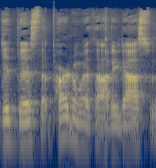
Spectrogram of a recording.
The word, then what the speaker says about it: Adidas: If you're cool, you would pronounce it Adidas, which is actually the way you're supposed to pronounce it. For those who may not know what I'm saying, it's Adidas, but yeah, you got to pronounce it the right way.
